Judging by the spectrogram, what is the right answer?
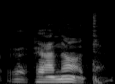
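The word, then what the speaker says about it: qanat: Yeah, I mean, the Kanat, or if you want to say it in Farsi, if there's any Persian listeners, Kanat, that's how they say it, which is used in that part of the world.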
